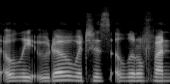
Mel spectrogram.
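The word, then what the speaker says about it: Oli Udoh: I believe that's how you say it, is Oli Udo, which is a little fun to say.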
